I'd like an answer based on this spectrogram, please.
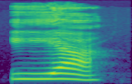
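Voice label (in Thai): "เอีย", Thai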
